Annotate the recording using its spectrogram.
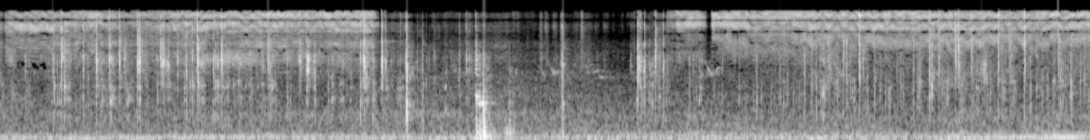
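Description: Aerosol spray-paint cans spraying paint in short bursts, a thin hiss with brief gaps. Scattered clicks and knocks run through it, with one stronger knock about seven seconds in.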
